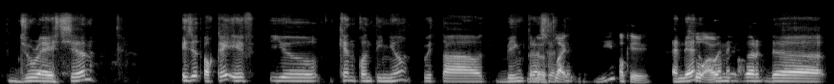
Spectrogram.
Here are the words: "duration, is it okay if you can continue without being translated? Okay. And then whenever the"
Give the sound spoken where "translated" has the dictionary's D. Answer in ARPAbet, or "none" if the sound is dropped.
none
